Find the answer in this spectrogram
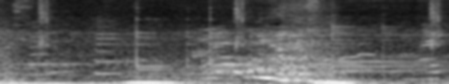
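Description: Lion roaring in a series of deep grunts about once a second, some sliding down in pitch, with background music over it.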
